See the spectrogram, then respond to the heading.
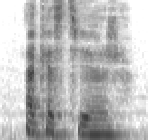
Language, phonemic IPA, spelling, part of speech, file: French, /a.kas.ti.jaʒ/, accastillage, noun, LL-Q150 (fra)-accastillage.wav
- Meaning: 1. superstructure 2. topside 3. hardware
